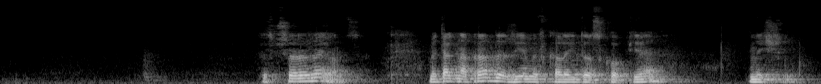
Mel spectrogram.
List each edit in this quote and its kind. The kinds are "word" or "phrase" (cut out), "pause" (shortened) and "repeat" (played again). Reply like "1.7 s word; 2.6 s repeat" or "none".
none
